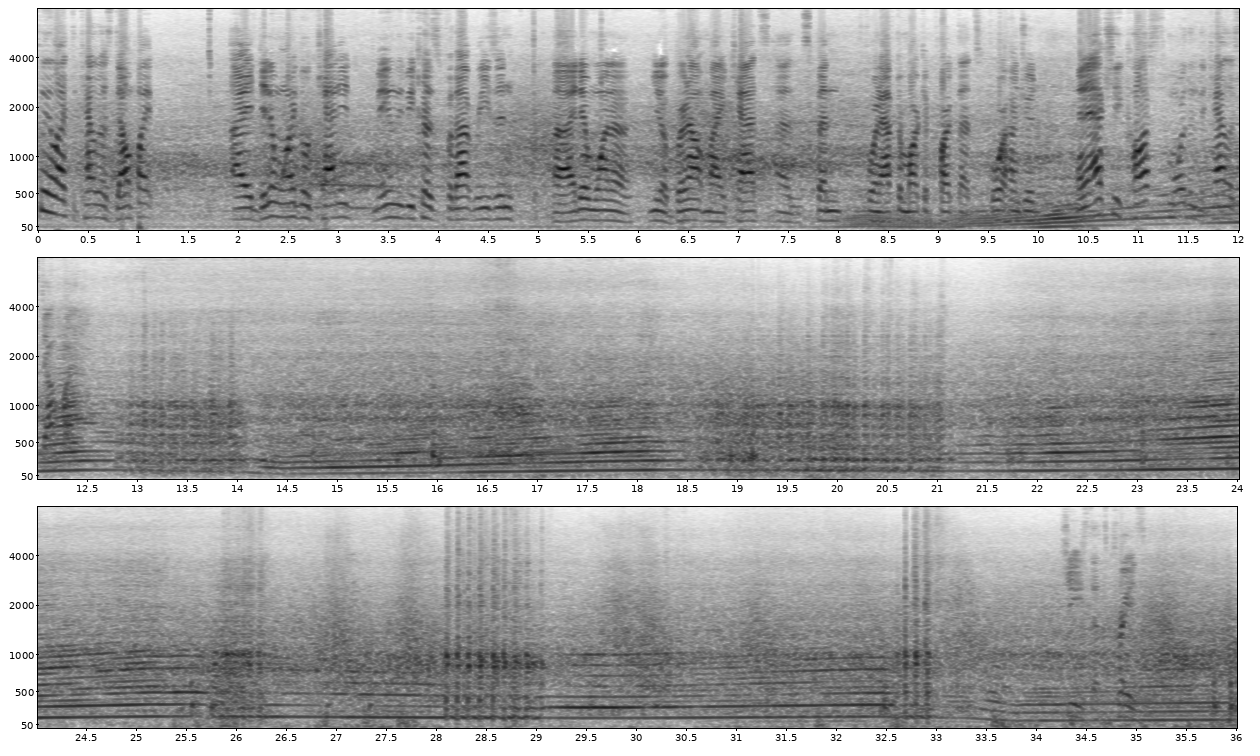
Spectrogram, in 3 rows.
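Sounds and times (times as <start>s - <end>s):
exhaust crackling: 0.0s - 36.0s
car engine accelerating: 8.0s - 36.0s.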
